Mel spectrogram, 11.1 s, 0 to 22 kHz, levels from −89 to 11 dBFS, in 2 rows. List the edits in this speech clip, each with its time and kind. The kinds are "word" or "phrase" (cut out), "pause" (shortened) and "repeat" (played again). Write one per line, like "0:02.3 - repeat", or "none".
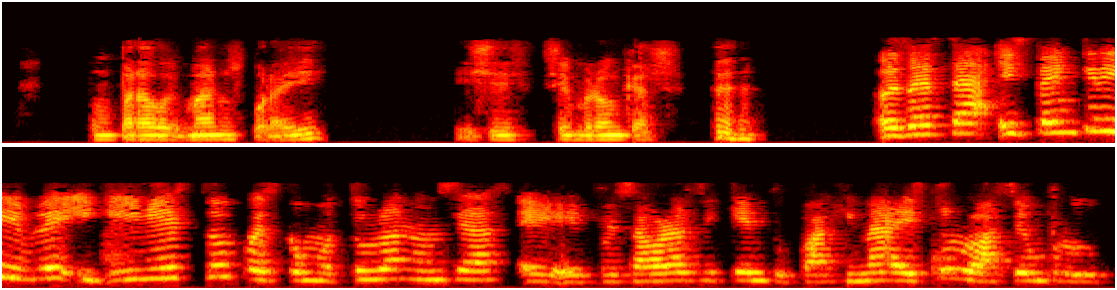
none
